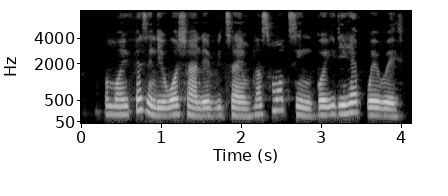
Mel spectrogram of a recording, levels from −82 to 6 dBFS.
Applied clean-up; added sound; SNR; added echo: none; none; none; none.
